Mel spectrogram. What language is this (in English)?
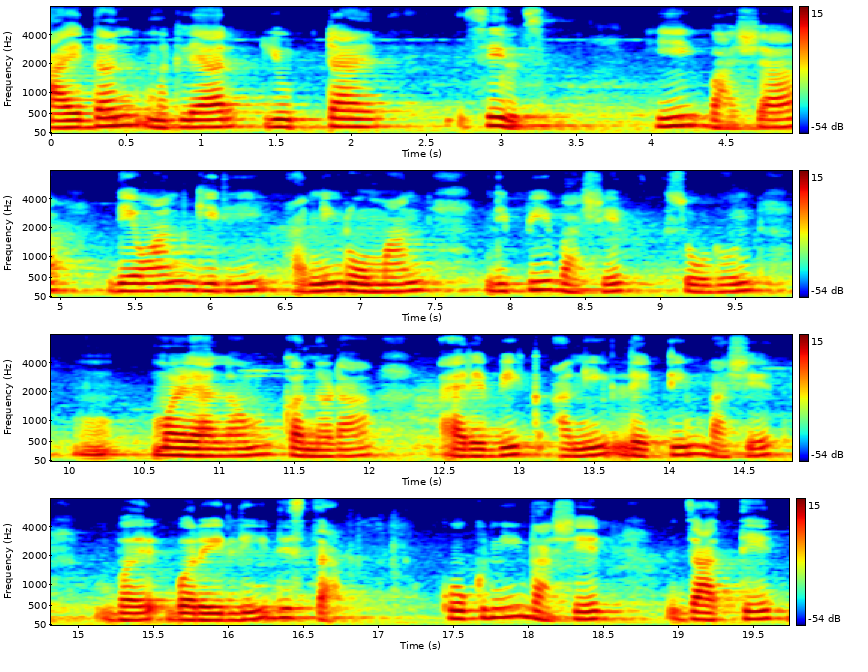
Konkani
